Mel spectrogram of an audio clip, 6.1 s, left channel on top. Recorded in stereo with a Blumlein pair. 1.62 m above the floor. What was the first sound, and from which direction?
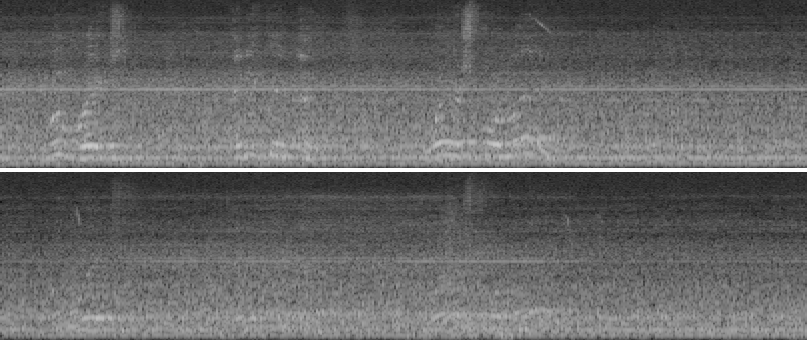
A man speaking, 40° left.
